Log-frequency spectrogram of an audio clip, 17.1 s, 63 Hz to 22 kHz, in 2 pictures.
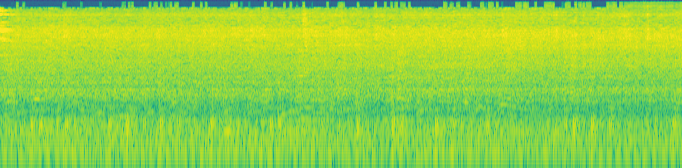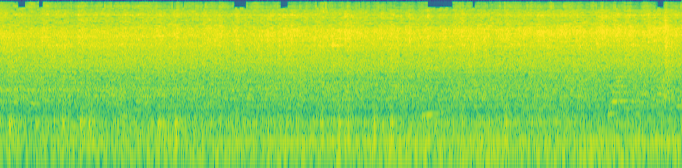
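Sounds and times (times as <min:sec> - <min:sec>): engine idling: 0:00.0 - 0:17.0.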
